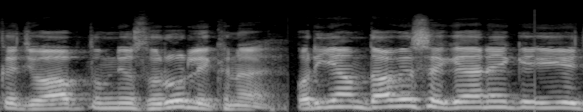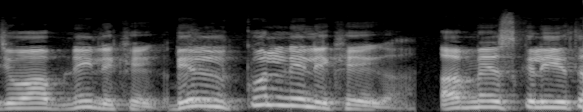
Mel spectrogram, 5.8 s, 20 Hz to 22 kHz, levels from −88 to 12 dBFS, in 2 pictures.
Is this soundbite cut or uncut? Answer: cut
